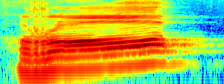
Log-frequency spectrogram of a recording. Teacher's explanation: Твердое произношение ра с долготой в размере 2 огласовок.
